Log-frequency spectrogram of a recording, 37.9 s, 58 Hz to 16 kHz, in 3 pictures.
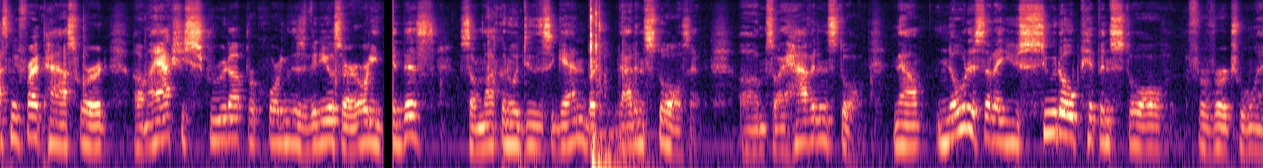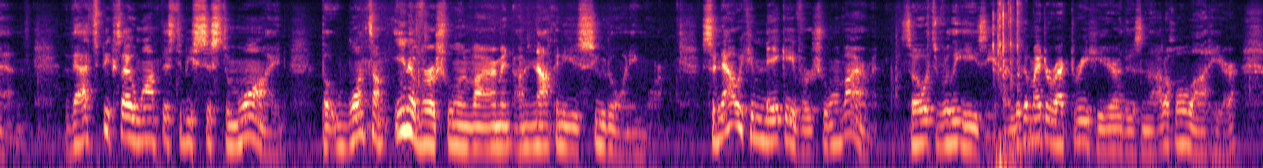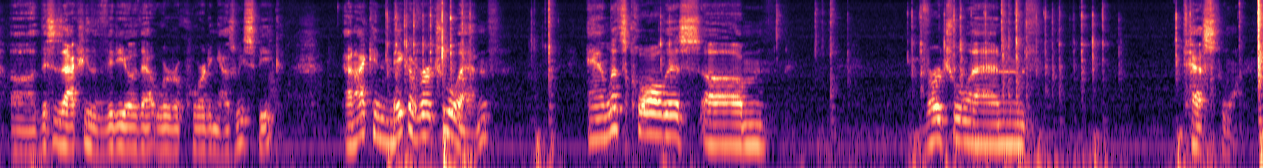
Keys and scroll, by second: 0.0 Return, 0.0 typing, 6.9 ctrl+c, 24.8-25.5 typing.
